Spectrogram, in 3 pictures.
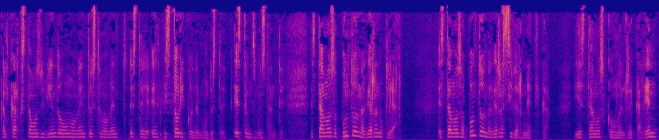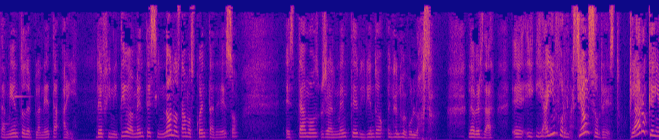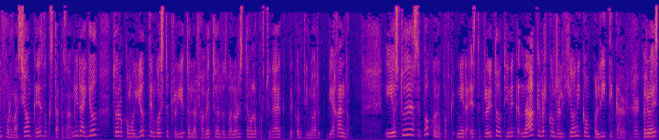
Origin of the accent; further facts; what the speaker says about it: Quito, Pichincha, Ecuador; Yo soy de aquí, del barrio de La Tola.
